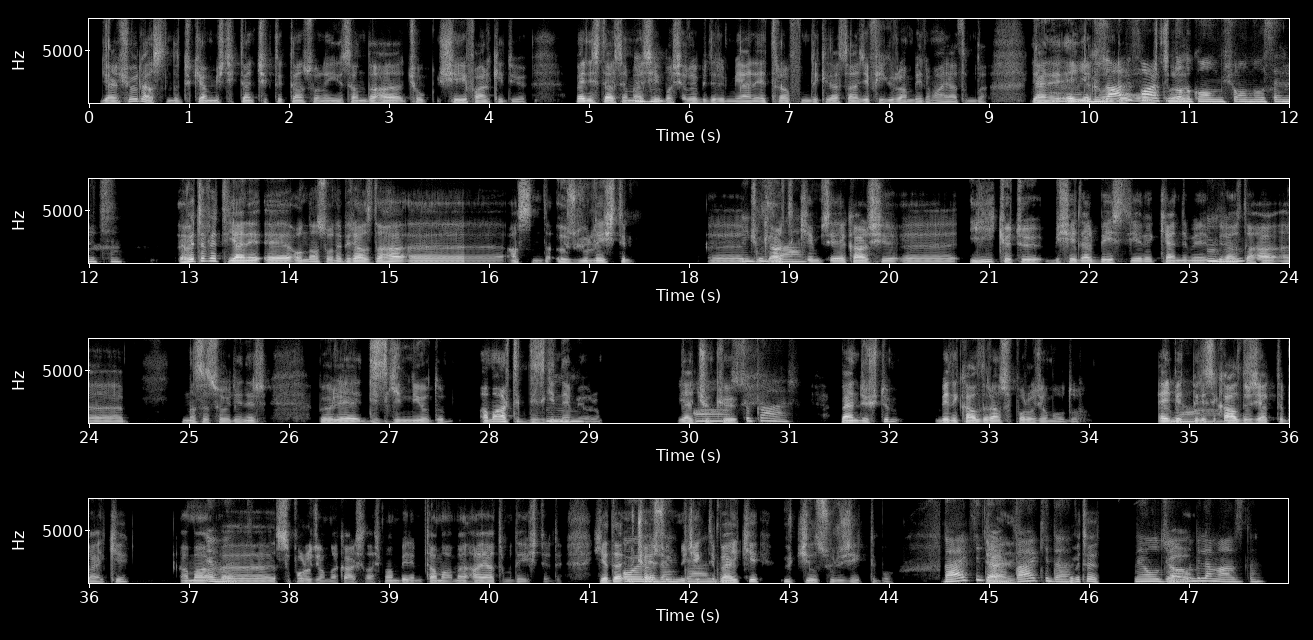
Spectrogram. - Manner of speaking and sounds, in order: other background noise
- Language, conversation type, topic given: Turkish, podcast, Tükenmişlikle nasıl mücadele ediyorsun?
